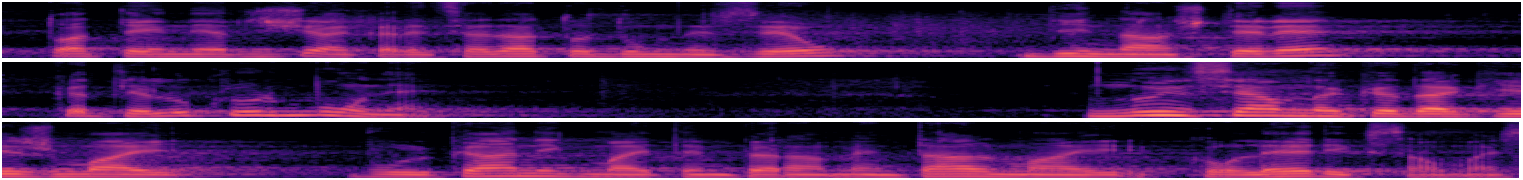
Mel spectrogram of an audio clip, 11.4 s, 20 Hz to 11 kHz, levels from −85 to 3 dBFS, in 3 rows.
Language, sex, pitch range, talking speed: Romanian, male, 125-160 Hz, 125 wpm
